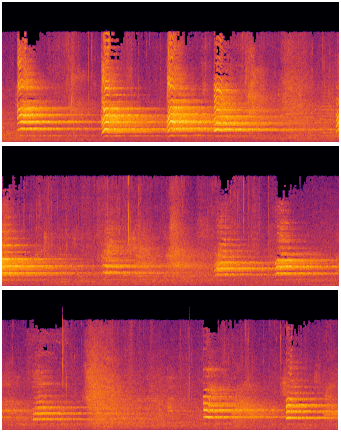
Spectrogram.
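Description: A beluga whale calling above the water: a series of about a dozen high-pitched calls, each starting suddenly and fading out over a second or so, with a ringing echo from the hall.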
